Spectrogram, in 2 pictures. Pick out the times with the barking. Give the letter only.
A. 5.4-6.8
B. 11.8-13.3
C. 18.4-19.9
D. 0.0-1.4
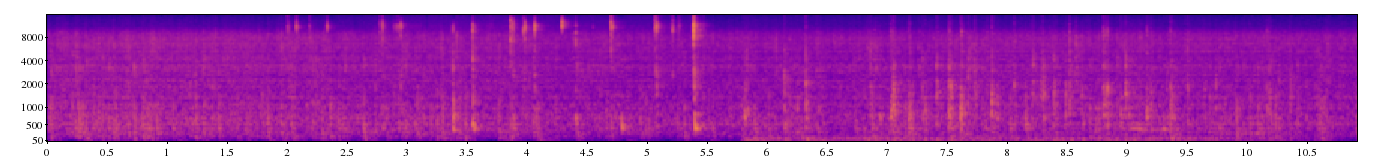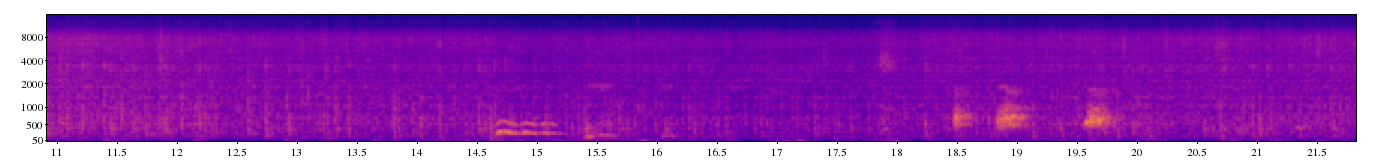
C.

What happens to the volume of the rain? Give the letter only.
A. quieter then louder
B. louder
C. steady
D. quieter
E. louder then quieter
D.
